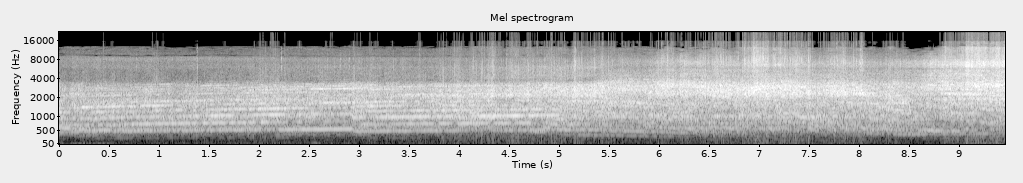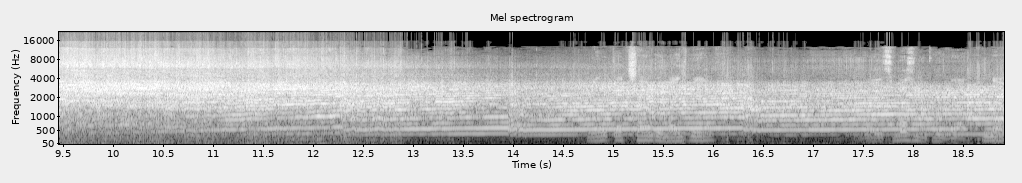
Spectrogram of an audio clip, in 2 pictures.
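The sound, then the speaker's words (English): Loud race car engine revving continuously for nearly nineteen seconds, its layered, whining drone sliding up and down in pitch, with a dip and a renewed surge around the middle. “One, it's not a Corvette, but two, remember TIR, Total Immersion Racing? Right. It reminds me of the Panzer, or the Panzer, the Panzer. I don't know how you call that car, but it reminds me of that car's sound.”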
